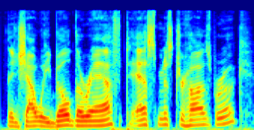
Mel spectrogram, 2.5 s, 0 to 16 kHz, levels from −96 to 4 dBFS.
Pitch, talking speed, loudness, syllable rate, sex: 145 Hz, 215 wpm, -15 LUFS, 4.6 syllables/s, male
